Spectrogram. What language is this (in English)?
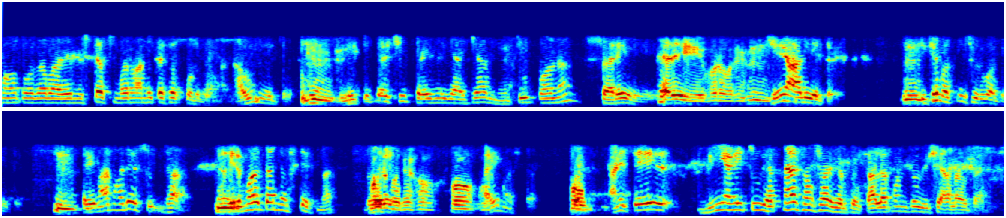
Marathi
